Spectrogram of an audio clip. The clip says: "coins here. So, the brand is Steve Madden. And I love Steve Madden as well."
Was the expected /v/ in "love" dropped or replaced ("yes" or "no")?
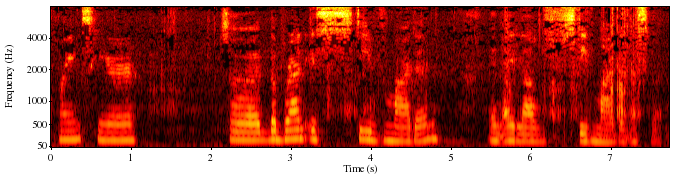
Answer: no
